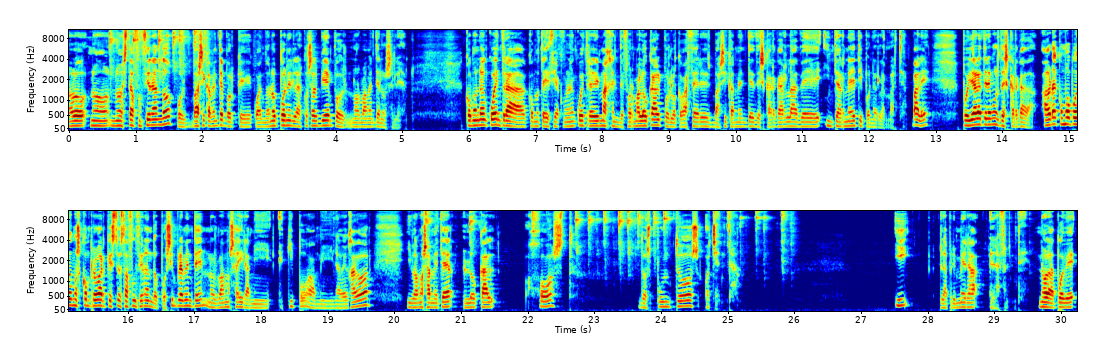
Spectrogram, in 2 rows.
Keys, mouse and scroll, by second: 0.0-2.4 typing, 17.6-20.5 drag, 20.5-25.4 typing, 25.8 Return.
